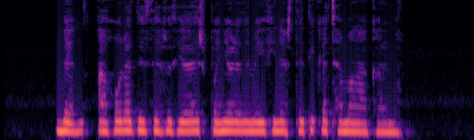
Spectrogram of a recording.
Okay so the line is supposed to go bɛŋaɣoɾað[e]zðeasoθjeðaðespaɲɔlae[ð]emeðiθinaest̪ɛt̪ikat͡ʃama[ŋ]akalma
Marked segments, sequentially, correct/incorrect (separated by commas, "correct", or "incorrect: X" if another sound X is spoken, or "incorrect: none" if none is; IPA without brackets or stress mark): correct, correct, correct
